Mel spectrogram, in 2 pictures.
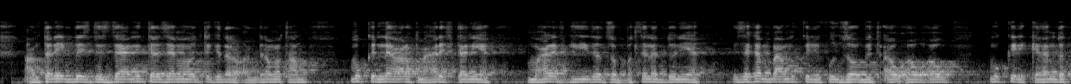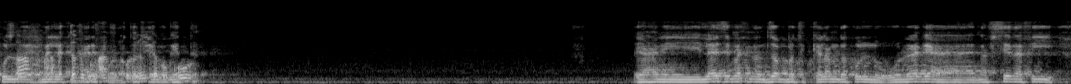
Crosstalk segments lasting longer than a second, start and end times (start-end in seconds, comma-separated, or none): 10.8-12.7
